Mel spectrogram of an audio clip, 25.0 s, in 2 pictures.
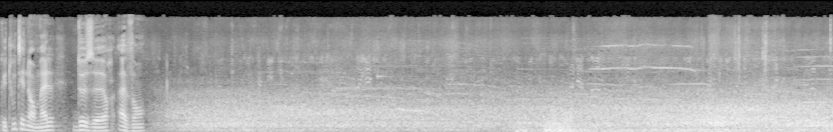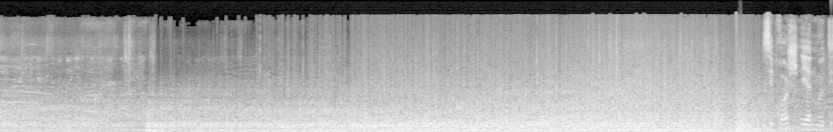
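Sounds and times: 
speech: 0:00.0 - 0:02.4, 0:24.4 - 0:24.9
Soyuz rocket launch roar: 0:02.3 - 0:24.9.

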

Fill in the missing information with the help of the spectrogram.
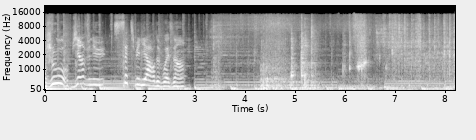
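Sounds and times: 
speech: 0:00.1 - 0:03.0
food sizzling and grilling: 0:03.2 - 0:08.1.

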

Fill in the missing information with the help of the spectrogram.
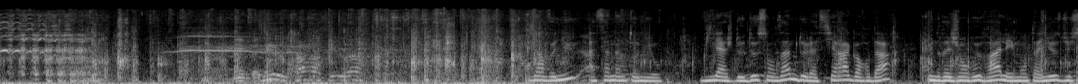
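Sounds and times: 
horse whinnying in a Sierra Gorda mountain village in Mexico: 0:00.0 - 0:03.7
horse hooves clip-clopping: 0:00.0 - 0:10.7
noise: 0:00.0 - 0:10.7
speech: 0:02.4 - 0:04.0, 0:05.3 - 0:10.7.

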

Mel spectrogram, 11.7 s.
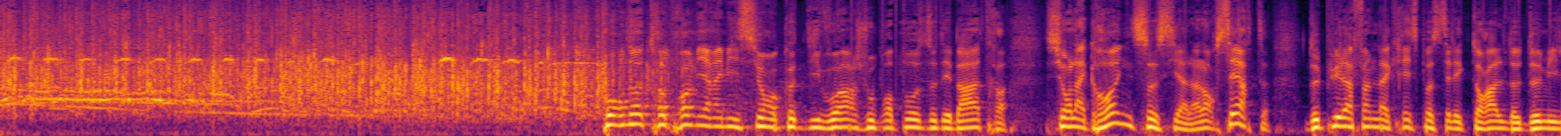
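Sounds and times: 
audience applauding: 0:00.0 - 0:05.6
speech: 0:04.5 - 0:11.6.

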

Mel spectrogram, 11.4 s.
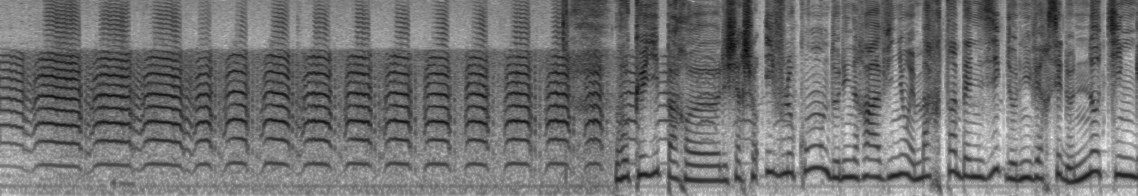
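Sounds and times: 
honeybee queen piping song inside hive: 0:00.0 - 0:07.2
speech: 0:06.2 - 0:11.3.

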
